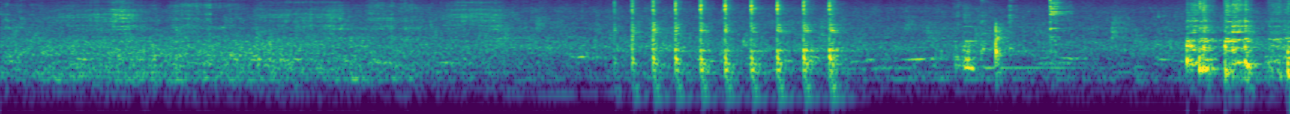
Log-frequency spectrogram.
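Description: Metal ladle stirring hot ginger infusion in a stainless steel pot, then knocking rapidly against the pot about a dozen times. Near the end the steel lid clatters as it is set on the pot.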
